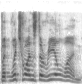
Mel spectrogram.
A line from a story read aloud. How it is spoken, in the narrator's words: nervously pointing a gun at you, going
